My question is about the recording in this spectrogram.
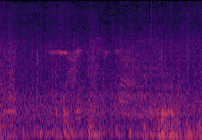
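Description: Wind buffeting the microphone in an uneven rumble, with faint, indistinct voices in the background.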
